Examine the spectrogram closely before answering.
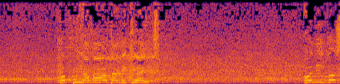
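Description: A man speaks loudly and fervently.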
